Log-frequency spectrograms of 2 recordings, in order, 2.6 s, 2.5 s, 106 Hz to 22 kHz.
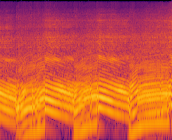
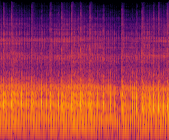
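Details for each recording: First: Holztfforma G660 chainsaw that had been losing power at top-end rpm, warmed up on a chilly morning: it bogs briefly into each cut, then holds a strong, steady pitch with slight four-cycling at the top and revs freely between cuts. It now stays in the cut, so power under load is normal. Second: Warm Holzfforma G660 chainsaw during low-speed screw adjustment: it runs with a ragged, crackling rhythm and uneven pops instead of a steady note; the low-speed mixture is still lean and needs more low end.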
